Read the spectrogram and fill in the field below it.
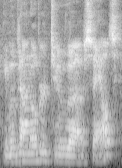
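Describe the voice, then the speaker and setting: An older man reminisces in an anecdotal introduction speech, halting as he goes. His voice is bright and forceful, picked up from a distance in an echoey room. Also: mid-range voice, steady tone. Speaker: ceremony presenter. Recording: echoey room, distant mic, faint noise.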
